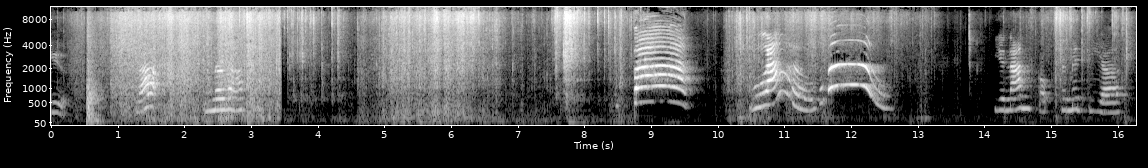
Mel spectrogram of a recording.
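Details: Tourette syndrome in a real person who tics throughout, including violent and aggressive tics, sudden swearing and random phrases; vocal tics of Tourette syndrome.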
